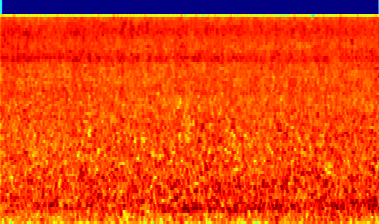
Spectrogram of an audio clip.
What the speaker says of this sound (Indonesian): Ini air terjun rute perjalanan turun.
